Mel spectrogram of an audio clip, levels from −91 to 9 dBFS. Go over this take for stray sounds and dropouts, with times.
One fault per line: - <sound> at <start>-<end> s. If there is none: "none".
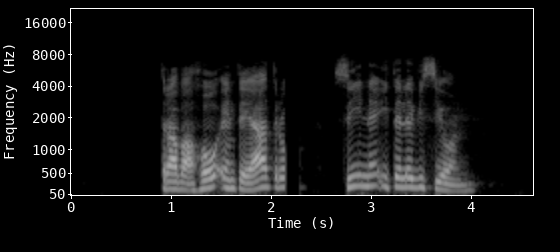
- dropout at 2.1-2.3 s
